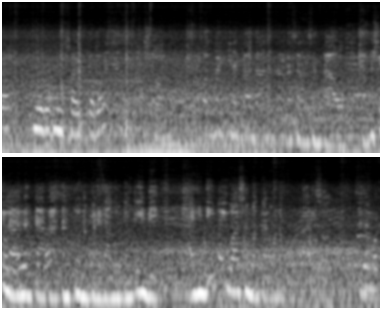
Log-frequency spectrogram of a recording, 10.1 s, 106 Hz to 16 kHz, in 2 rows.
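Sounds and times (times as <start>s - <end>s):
bus engine running: 0.0s - 10.0s
man talking: 2.0s - 10.0s.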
